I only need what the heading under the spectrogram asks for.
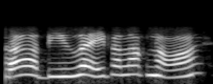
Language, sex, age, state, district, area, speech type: Assamese, female, 45-60, Assam, Nalbari, rural, conversation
